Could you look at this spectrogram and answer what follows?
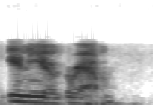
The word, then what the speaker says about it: Enneagram: What is the Enneagram? – All right. Well, first the pronunciation, it's Ennea, which means 9, and gram, which means a logo, a picture, or so it's a 9 picture, if I can put it like that.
